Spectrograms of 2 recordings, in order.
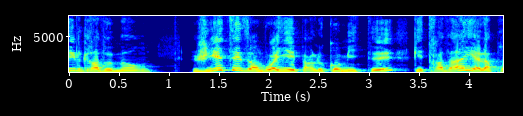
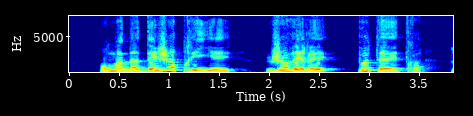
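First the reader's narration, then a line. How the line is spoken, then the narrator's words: Absent-minded reply. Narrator (French): répondit-il d'un ton distrait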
